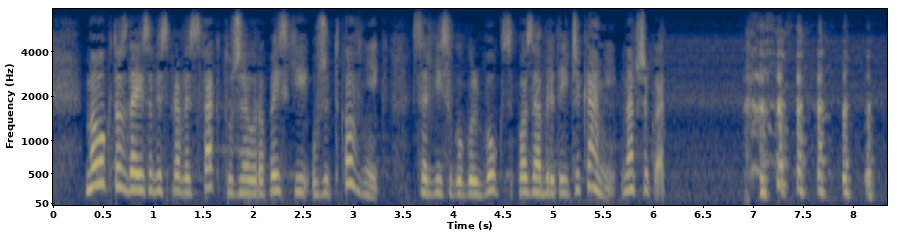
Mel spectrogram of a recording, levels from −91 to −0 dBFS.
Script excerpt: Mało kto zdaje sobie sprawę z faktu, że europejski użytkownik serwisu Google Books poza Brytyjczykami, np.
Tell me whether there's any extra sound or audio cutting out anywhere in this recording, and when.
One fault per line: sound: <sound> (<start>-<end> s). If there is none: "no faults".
sound: laugh (6.9-8.2 s)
